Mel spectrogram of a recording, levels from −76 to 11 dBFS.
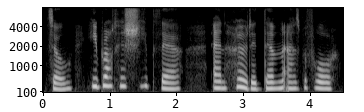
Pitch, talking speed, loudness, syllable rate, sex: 230 Hz, 145 wpm, -16 LUFS, 4.0 syllables/s, female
